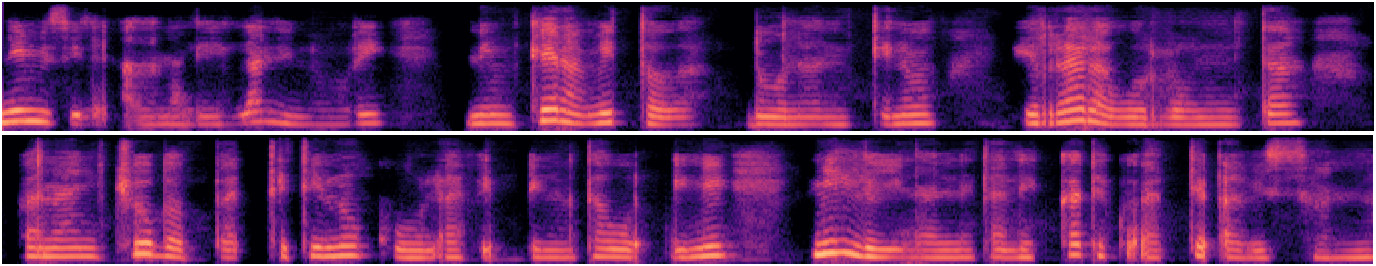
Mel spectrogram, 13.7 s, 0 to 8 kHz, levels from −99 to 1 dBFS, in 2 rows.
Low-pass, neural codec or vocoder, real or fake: 7.2 kHz; codec, 44.1 kHz, 2.6 kbps, DAC; fake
